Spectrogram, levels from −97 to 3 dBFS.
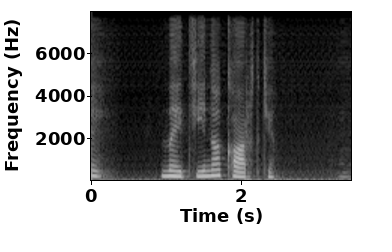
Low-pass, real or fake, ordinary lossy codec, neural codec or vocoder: none; fake; none; codec, 16 kHz, about 1 kbps, DyCAST, with the encoder's durations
